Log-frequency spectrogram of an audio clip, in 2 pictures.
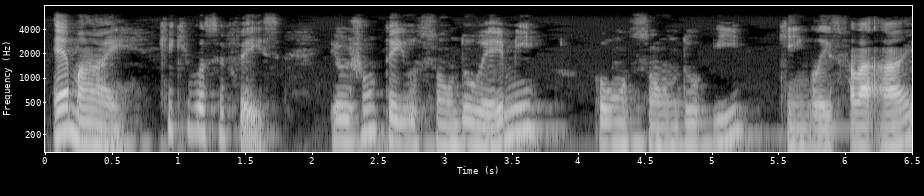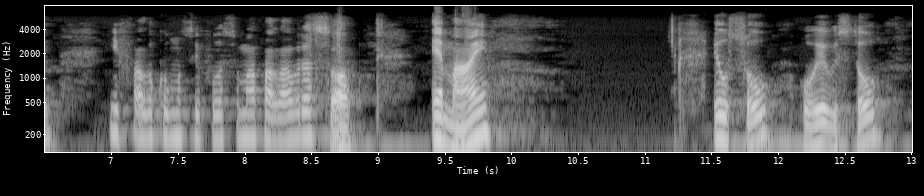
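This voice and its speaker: A man from Brazil teaching an English grammar lesson, explaining patiently and modeling English phrases aloud. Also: medium pitch. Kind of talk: recorded classroom lesson. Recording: dull lo-fi recording.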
